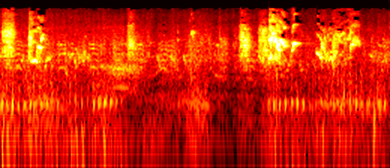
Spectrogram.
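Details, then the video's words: Aviary budgies in a forest environment give scattered squeaky chirps and short warbles, quieter in the middle, then a louder burst of bright twittering. "Budgies in forest environment aviary birds chirping"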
